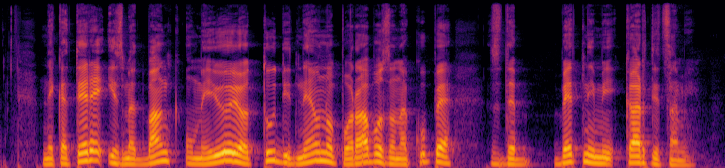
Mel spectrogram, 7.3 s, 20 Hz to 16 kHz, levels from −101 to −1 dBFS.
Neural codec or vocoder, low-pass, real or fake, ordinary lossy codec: vocoder, 44.1 kHz, 128 mel bands every 256 samples, BigVGAN v2; 14.4 kHz; fake; none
